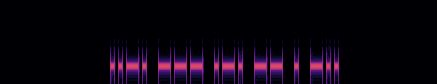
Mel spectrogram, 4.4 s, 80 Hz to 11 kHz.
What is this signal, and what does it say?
Morse code, heard as a keyed tone, about 30 wpm, 700 Hz. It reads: FORMED
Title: ED Suffix - Top 100 Words with Base Words 30wpm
